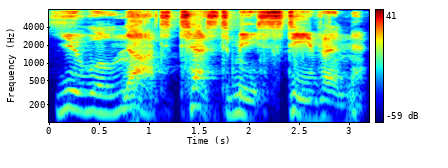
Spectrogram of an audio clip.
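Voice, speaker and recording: God Emperor Doom, slow and gravelly. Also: male voice, medium pitch, animated, bright, forceful tone, heavily acted. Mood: cold, menacing. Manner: grandiose, commanding, deliberate. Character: imperious, menacing male tyrant who rules as god-emperor. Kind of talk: theatrical comic-dub villain acting.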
